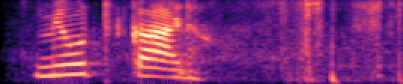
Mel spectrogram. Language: Marathi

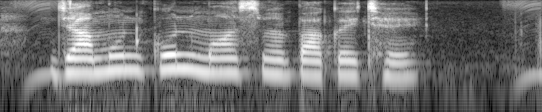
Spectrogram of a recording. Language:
Maithili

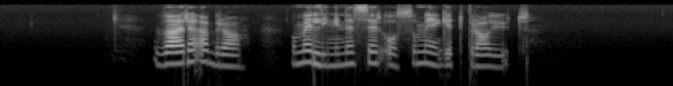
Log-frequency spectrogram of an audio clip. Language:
Norwegian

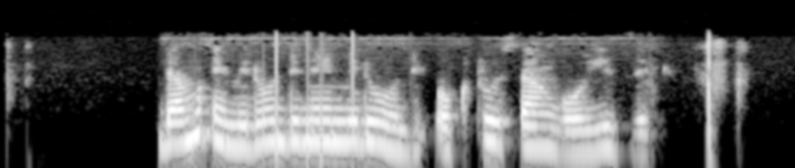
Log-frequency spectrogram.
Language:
Ganda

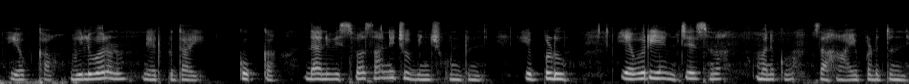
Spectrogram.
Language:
Telugu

